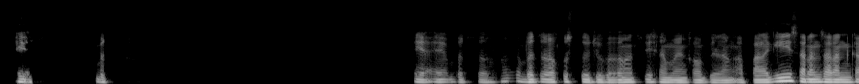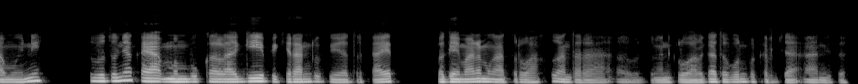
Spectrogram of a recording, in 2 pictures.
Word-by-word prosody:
Iya. 125 Hz, -3 st, -1 dB, 0.7 s
Betul. 115 Hz, +2 st, -10 dB, 2.9 s
Iya 110 Hz, -2 st, -2 dB
iya, 110 Hz, -2 st, -5 dB
betul, 105 Hz, -1 st, -10 dB
heeh. 140 Hz, +1 st, -12 dB
Betul, 115 Hz, +1 st, 0 dB
aku 110 Hz, +2 st, -4 dB
setuju 110 Hz, -3 st, -4 dB
banget 105 Hz, +1 st, -1 dB
sih 110 Hz, -, -2 dB
sama 105 Hz, -2 st, -1 dB
yang 100 Hz, -, 0 dB
kamu 100 Hz, 0 st, -4 dB
bilang. 95 Hz, 0 st, -2 dB
Apalagi 105 Hz, +9 st, +1 dB
saran-saran 115 Hz, -6 st, +2 dB
kamu 110 Hz, 0 st, 0 dB
ini, 160 Hz, +3 st, +5 dB, 0.5 s
sebetulnya 160 Hz, +5 st, +4 dB
kayak 140 Hz, -7 st, +4 dB
membuka 125 Hz, 0 st, +3 dB
lagi 125 Hz, +4 st, +5 dB
pikiranku 125 Hz, -1 st, 0 dB
kayak 110 Hz, -3 st, -3 dB
terkait, 110 Hz, +3 st, -1 dB, 0.4 s
bagaimana 120 Hz, +1 st, +4 dB
mengatur 115 Hz, -3 st, 0 dB
waktu 110 Hz, +7 st, -6 dB
antara, 105 Hz, -3 st, -3 dB
eee, 105 Hz, -3 st, -10 dB
dengan 100 Hz, +1 st, -3 dB
keluarga 105 Hz, +2 st, 0 dB
ataupun 115 Hz, +1 st, -1 dB
pekerjaan, 105 Hz, -3 st, -5 dB
gitu. 100 Hz, 0 st, -10 dB
115 Hz, 125 wpm, -23 LUFS, 105-125 Hz, 2.9 s, ini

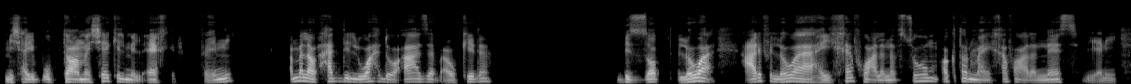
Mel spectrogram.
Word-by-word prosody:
مش 110 Hz, +2 st, -1 dB
هيبقوا 115 Hz, +1 st, -1 dB
بتوع 120 Hz, -2 st, +5 dB
مشاكل 125 Hz, +4 st, +1 dB
من 110 Hz, -, +2 dB
الآخر 100 Hz, -, 0 dB, 0.2 s
فاهمني؟ -, -, -2 dB, 0.6 s
أمّا -, -, +2 dB
لو -, -, +6 dB
حد 140 Hz, +1 st, -1 dB
لوحده 130 Hz, -2 st, +1 dB
أعزب 130 Hz, -1 st, +1 dB
أو 100 Hz, 0 st, -3 dB
كده 130 Hz, +6 st, -4 dB, 1.3 s
بالضبط، 120 Hz, +3 st, -1 dB
اللي 110 Hz, +4 st, +3 dB
هو 155 Hz, +1 st, +6 dB, 0.3 s
عارف 155 Hz, -1 st, +3 dB
اللي 125 Hz, -2 st, -1 dB
هو 145 Hz, +2 st, +2 dB
هيخافوا 120 Hz, +4 st, +1 dB
على 100 Hz, -1 st, 0 dB
نفسهُم 145 Hz, +10 st, -5 dB
أكتر 140 Hz, +2 st, -3 dB
ما 110 Hz, -3 st, 0 dB
هيخافوا 120 Hz, +5 st, -6 dB
على 100 Hz, -2 st, -2 dB
الناس 110 Hz, +5 st, -4 dB
يعني 95 Hz, +1 st, -10 dB
120 Hz, 155 wpm, -23 LUFS, 105-140 Hz, 1.3 s, لو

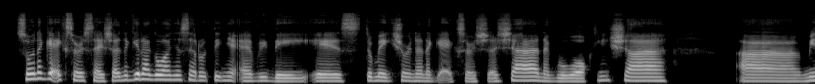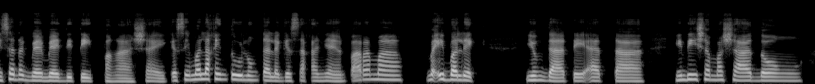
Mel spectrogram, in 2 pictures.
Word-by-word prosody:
so 245 Hz, -, +1 dB
nag-e-exercise 210 Hz, -, +1 dB
siya, 180 Hz, -, +1 dB
na 205 Hz, -, -3 dB
ginagawa 225 Hz, 0 st, +4 dB
niya 215 Hz, -, -2 dB
sa 205 Hz, -3 st, -3 dB
routine 185 Hz, 0 st, -4 dB
niya -, -, -4 dB
every 165 Hz, +1 st, -3 dB
day 145 Hz, 0 st, -1 dB
is 155 Hz, -1 st, -1 dB
to 180 Hz, -, -1 dB
make 170 Hz, -2 st, -1 dB
sure 170 Hz, 0 st, -4 dB
na 165 Hz, -, -1 dB
nag-exercise 145 Hz, -1 st, -5 dB
siya, 185 Hz, -1 st, +2 dB
nagwa-walking 145 Hz, +4 st, -2 dB
siya, 175 Hz, -4 st, +1 dB, 0.7 s
ah, 150 Hz, -1 st, +1 dB
minsan 185 Hz, +10 st, 0 dB
nagme-meditate 165 Hz, -6 st, +2 dB
pa 155 Hz, -, -2 dB
nga 140 Hz, 0 st, -2 dB
siya, 150 Hz, +1 st, -2 dB
eh. -, -, -5 dB
Kasi 215 Hz, +5 st, -1 dB
malaking 240 Hz, +1 st, +4 dB
tulong 210 Hz, -3 st, +2 dB
talaga 170 Hz, -4 st, 0 dB
sa 165 Hz, -, -4 dB
kaniya 170 Hz, -1 st, -2 dB
'yon 150 Hz, -, -4 dB
para 225 Hz, +7 st, 0 dB
ma 220 Hz, -2 st, +2 dB, 0.2 s
maibalik 210 Hz, -4 st, +3 dB, 0.5 s
'yong 200 Hz, -1 st, +2 dB
dati 160 Hz, -1 st, +2 dB
at, 165 Hz, -1 st, -2 dB
ah, 150 Hz, -1 st, +2 dB, 0.3 s
hindi 220 Hz, +3 st, +2 dB
siya 225 Hz, -1 st, +1 dB
masyadong, 180 Hz, -4 st, 0 dB
175 Hz, 160 wpm, -23 LUFS, 155-205 Hz, 0.7 s, ginagawa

